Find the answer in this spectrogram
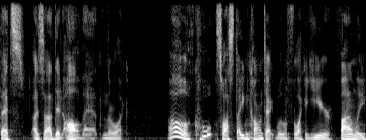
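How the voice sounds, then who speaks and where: A strong East Tennessee accent with a dark, mellow tone, lively intonation and a very fast pace. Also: man. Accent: strong East Tennessee twang. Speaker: horror punk musician. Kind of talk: casual chat. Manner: animated.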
